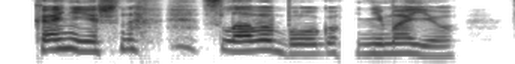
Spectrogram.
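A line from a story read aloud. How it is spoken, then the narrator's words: Laughing again. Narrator (Russian): снова рассмеялся Саша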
